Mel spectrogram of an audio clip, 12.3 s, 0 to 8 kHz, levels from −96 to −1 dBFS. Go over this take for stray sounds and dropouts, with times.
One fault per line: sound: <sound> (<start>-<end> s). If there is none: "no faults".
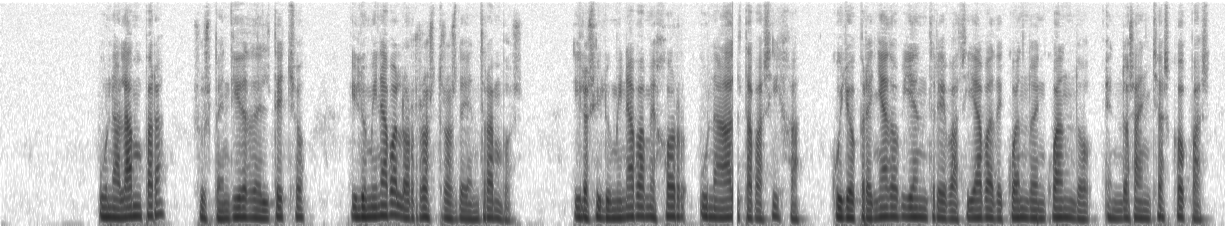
sound: dropout (7.3-7.4 s)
